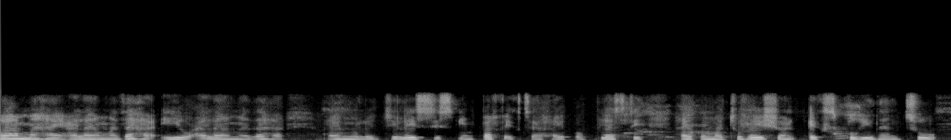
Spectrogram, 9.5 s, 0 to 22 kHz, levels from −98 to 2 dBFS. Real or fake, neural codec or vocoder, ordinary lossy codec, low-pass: fake; codec, 16 kHz, 4 kbps, FreqCodec, smaller model; none; 7.2 kHz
